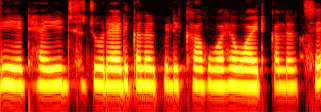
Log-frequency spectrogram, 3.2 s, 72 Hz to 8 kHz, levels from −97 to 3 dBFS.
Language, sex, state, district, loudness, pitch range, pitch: Hindi, female, Bihar, Kaimur, -16 LUFS, 220-230 Hz, 225 Hz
